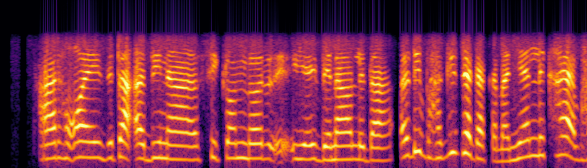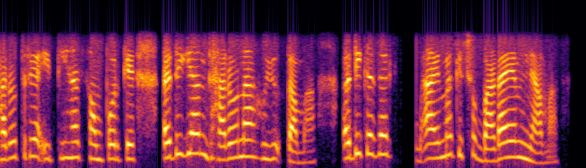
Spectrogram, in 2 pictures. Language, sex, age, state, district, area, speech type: Santali, female, 18-30, West Bengal, Malda, rural, conversation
